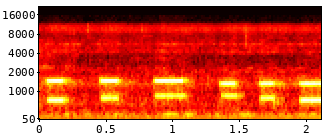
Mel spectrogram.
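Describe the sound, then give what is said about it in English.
Six keypad tones from a cell phone sound one after another, each a short steady electronic beep with a small gap between, fairly faint over a low hum. “it still plays the different tones on your cell phone”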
